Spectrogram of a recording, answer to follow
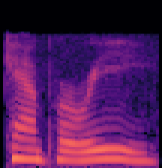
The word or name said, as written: camporee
